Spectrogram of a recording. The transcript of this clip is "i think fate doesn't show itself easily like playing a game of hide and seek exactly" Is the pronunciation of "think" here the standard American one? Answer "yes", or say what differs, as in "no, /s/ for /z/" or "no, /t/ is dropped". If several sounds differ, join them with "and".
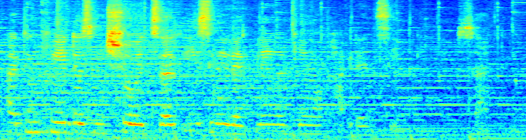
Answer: no, /t/ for /θ/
